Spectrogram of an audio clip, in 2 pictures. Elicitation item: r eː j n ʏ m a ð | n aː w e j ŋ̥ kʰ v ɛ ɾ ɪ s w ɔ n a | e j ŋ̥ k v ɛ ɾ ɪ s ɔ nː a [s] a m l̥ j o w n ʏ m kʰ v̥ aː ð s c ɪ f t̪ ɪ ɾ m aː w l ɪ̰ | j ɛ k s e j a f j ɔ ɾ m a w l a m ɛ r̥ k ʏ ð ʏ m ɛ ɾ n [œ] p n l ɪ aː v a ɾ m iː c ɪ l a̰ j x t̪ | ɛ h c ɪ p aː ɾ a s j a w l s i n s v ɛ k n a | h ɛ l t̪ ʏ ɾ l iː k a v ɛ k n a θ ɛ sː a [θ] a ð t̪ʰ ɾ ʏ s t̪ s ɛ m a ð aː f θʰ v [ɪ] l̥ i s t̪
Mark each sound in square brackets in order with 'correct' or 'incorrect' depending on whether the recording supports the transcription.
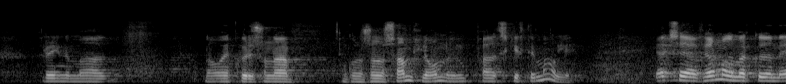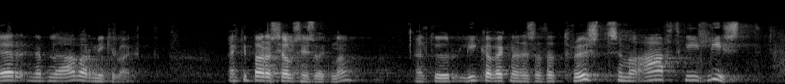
correct, incorrect: ɛ, correct, incorrect: i

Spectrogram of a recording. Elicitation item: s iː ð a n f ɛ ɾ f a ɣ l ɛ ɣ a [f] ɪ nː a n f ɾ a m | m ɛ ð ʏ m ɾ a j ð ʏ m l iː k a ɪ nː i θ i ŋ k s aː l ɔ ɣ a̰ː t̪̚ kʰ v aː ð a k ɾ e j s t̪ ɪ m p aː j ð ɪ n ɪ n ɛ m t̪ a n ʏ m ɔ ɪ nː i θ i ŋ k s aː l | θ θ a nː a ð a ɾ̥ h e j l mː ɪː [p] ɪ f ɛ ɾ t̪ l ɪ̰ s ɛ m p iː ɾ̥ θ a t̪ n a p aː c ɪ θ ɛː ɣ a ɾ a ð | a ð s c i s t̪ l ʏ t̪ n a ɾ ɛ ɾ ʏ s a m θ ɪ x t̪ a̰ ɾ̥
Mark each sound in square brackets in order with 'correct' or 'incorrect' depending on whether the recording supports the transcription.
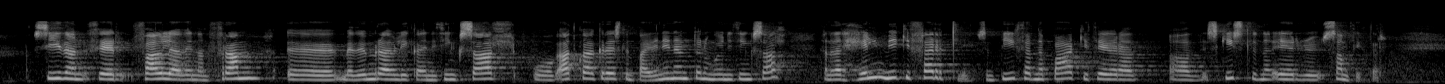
incorrect: v, incorrect: c

